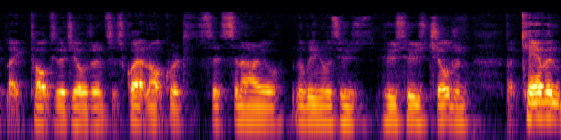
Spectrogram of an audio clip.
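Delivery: ordinary talk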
